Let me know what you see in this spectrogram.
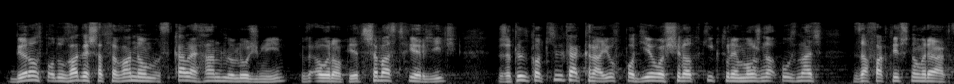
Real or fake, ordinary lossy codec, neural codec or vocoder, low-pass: fake; MP3, 48 kbps; codec, 16 kHz, 4 kbps, X-Codec, HuBERT features, trained on general audio; 7.2 kHz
